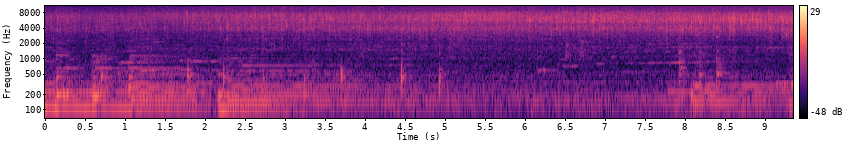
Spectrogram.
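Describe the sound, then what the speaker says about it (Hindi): Spice masala frying in oil in a pan, a continuous close sizzle with scattered clinks and stirring knocks throughout, no voices. "मसाले को अच्छे से भून लेंगे।"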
